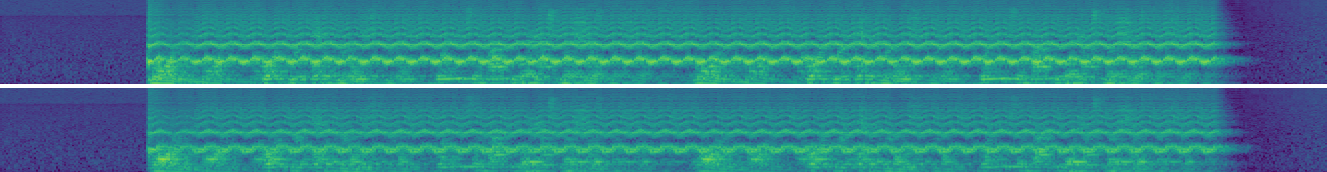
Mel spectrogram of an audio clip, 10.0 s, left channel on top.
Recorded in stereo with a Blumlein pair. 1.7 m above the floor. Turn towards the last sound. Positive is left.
turn(degrees=55)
